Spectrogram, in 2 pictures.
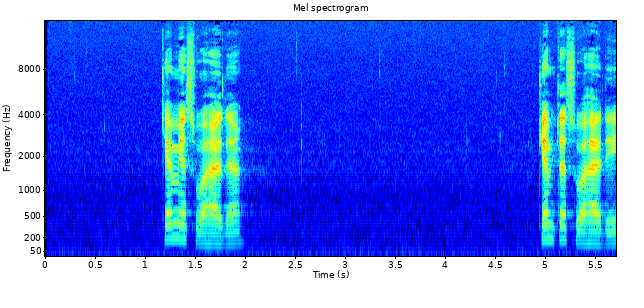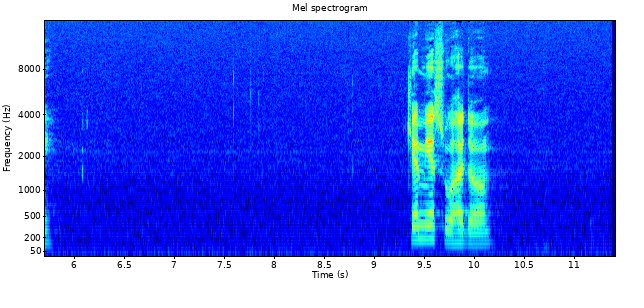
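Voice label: shopping how much, Libyan arabic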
